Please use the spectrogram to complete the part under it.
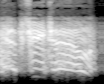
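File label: enemy detected, Czech, mood med; War Thunder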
